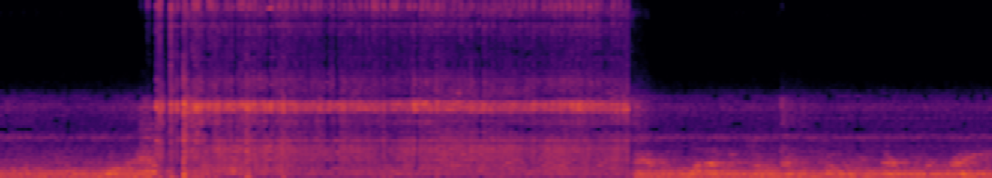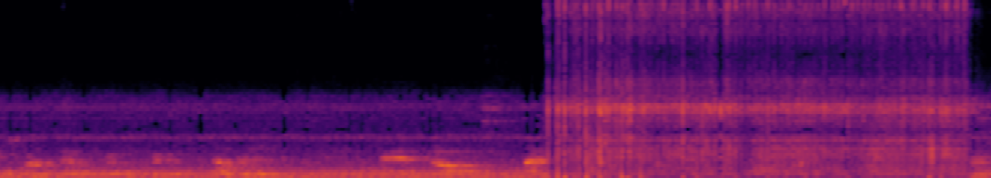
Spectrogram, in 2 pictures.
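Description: An arc welder crackles and sizzles steadily.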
